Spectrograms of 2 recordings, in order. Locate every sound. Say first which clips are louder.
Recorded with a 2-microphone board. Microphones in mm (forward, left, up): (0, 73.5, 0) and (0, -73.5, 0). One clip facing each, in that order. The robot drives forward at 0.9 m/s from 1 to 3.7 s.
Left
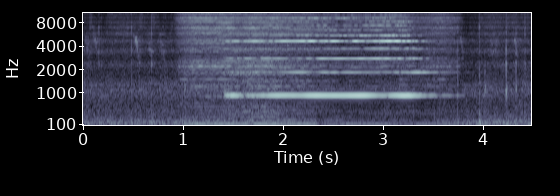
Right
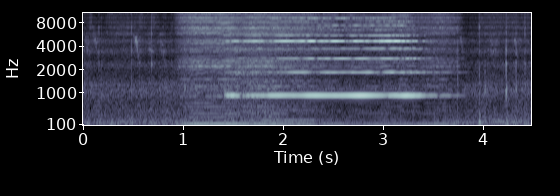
1.4 s a violin: left 1 dB; 50° left (ahead or behind), 1.8 m; by 3.4 s 30° left (ahead or behind), 3 m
